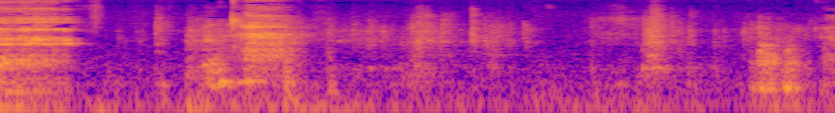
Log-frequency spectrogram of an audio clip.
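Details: Young woman burping: several loud, throaty burps, some stretched out, with quieter sounds in between; repeated belching in a burping compilation.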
